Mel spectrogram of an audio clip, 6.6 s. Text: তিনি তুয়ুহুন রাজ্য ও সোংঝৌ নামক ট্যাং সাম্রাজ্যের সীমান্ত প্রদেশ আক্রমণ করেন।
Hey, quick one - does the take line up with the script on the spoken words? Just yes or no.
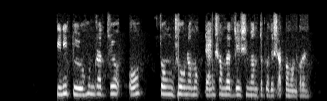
yes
